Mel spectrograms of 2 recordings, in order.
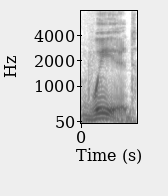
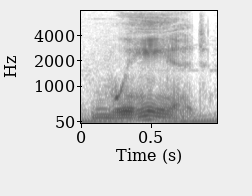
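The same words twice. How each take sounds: First: The word is said plainly, without extra force. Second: The word is said with strong, drawn-out emphasis. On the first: Ordinary oddness. "Not weird" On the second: Something truly unusual. "but weird ... really emphasizing the unusualness"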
